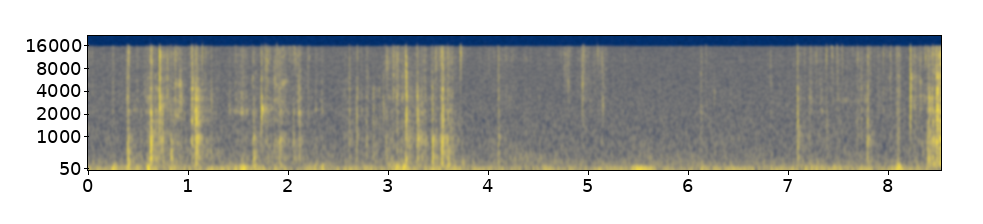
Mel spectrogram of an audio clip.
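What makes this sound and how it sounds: A box-cutter blade cuts and scrapes slivers off a solid yellow bar of soap with diagonal scoring, held in the hand. The result is quiet, crisp, dry crackling and short bright scratches that come in irregular bursts. A sparser lull falls in the middle before the cutting picks up again.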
